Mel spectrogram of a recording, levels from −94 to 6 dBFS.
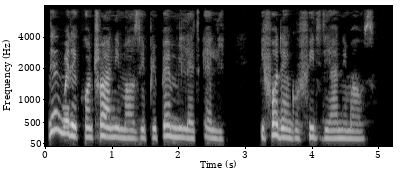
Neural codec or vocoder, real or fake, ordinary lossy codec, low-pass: none; real; AAC, 48 kbps; 7.2 kHz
